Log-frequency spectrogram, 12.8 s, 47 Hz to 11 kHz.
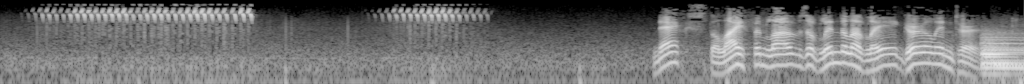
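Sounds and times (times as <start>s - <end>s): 
chipping sparrow dry rapid trill of uniform chips: 0.3s - 3.2s, 4.6s - 6.2s
speech: 8.2s - 12.7s.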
